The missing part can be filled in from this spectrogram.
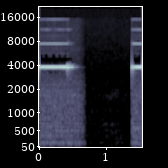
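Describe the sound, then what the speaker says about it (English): Door alarm sounding a steady high-pitched electronic beep, a long tone that cuts off into silence and then starts again, loud and close. "that's just the door alarm"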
